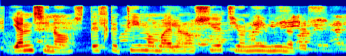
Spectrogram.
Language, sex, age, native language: Icelandic, male, 13, Icelandic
